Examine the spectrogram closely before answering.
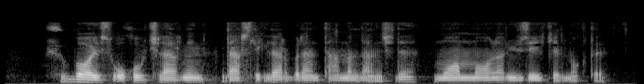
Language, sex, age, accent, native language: Uzbek, male, 19-29, Toshkent shahri, Uzbek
